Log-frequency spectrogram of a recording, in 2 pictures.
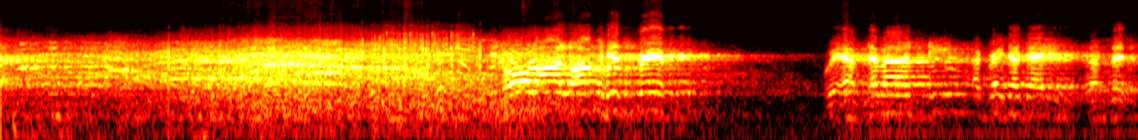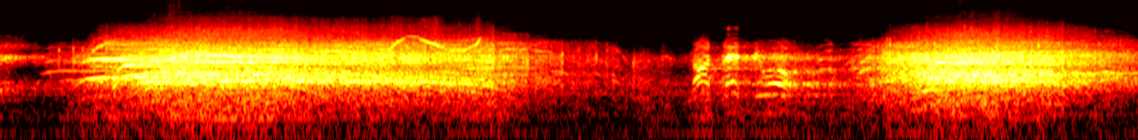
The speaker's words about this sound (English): And as Winston Churchill told the milling, joyous crowd in Whitehall that day, "This is your victory. Victory of the cause of freedom is every day."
